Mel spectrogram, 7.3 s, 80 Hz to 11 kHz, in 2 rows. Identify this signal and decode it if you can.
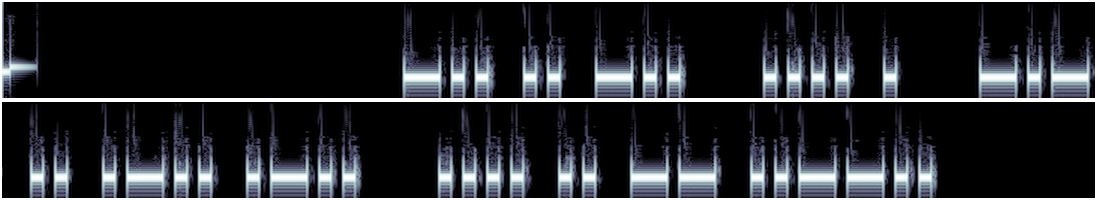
Morse code, heard as a keyed tone, about 30 wpm, 700 Hz. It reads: DID HE KILL HIM?
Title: Sentences from Top 1400 Words 30wpm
